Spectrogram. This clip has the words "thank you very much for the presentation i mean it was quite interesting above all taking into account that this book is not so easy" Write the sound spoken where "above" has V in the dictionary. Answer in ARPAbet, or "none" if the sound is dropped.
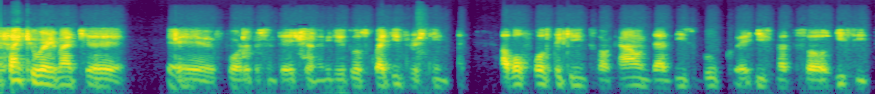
F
